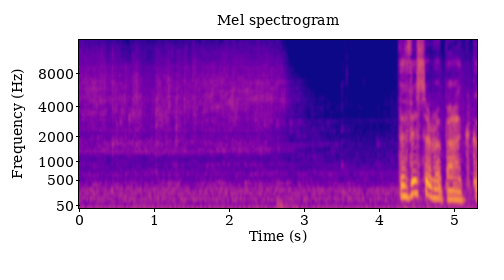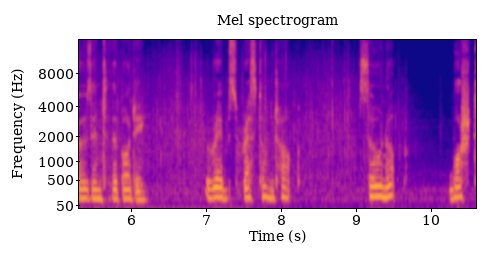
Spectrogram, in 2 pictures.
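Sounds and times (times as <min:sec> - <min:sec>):
tap water running while washing hair with hibiscus and coconut shampoo: 0:00.0 - 0:02.8
speech: 0:04.3 - 0:06.3, 0:07.0 - 0:08.2, 0:09.2 - 0:10.5.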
